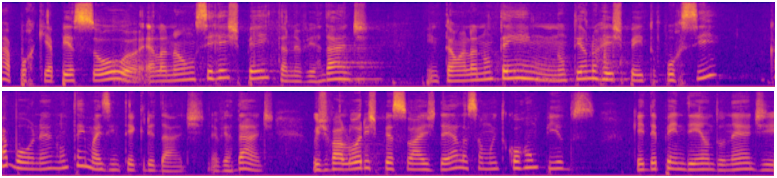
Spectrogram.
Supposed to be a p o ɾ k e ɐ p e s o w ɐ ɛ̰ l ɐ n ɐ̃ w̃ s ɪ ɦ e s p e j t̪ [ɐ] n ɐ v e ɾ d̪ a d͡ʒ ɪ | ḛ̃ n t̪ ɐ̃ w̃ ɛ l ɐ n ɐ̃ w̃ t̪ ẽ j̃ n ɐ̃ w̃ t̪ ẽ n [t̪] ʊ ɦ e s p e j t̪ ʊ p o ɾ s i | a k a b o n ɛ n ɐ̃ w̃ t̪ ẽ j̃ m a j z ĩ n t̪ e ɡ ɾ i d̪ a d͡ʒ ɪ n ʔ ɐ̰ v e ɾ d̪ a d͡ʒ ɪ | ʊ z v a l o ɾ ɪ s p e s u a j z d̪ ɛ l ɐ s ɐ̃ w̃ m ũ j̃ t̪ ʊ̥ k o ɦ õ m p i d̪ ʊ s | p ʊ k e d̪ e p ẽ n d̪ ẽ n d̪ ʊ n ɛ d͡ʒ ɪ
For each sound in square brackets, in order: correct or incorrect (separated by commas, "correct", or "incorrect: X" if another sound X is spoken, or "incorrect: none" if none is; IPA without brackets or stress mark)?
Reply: correct, incorrect: d̪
